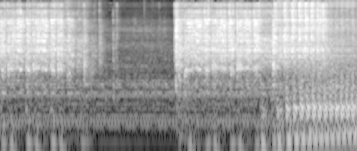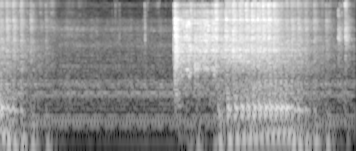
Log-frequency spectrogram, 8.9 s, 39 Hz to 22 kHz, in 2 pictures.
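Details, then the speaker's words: Flood-damaged 2001 Polaris Sportsman 500 HO cranking after refuelling; two long spells of rhythmic cranking, pulsing louder as fuel reaches the carburetor and it tries to fire. "Let's try to fire this up here. It's gonna take a minute to get that fuel into the carburetor."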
